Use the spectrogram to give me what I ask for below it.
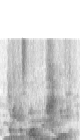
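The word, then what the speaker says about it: les jours: a gente vai falar lejour E aí aquele r arranhadinho e o s no final não se pronuncia e os meses a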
